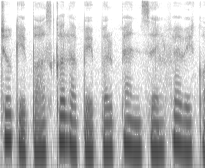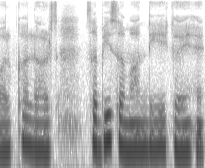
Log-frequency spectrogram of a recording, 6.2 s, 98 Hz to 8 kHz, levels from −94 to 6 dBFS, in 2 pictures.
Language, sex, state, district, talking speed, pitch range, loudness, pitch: Hindi, female, Uttar Pradesh, Jyotiba Phule Nagar, 125 wpm, 155-180 Hz, -30 LUFS, 165 Hz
